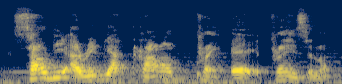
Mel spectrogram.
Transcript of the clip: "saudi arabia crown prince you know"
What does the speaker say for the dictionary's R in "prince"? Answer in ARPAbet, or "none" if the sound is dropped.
R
